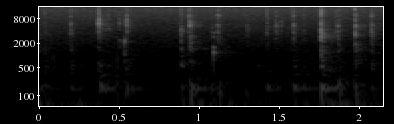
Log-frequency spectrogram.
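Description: Faint, irregular keystrokes on a computer keyboard, several a second, as a command is typed in.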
